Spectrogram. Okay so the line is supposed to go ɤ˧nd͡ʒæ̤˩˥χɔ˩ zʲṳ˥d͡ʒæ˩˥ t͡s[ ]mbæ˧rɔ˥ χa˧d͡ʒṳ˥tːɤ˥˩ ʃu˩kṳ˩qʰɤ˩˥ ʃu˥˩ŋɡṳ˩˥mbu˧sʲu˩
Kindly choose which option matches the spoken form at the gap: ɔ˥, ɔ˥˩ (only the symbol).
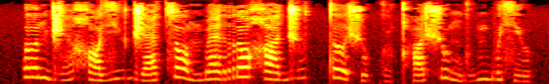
ɔ˥˩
